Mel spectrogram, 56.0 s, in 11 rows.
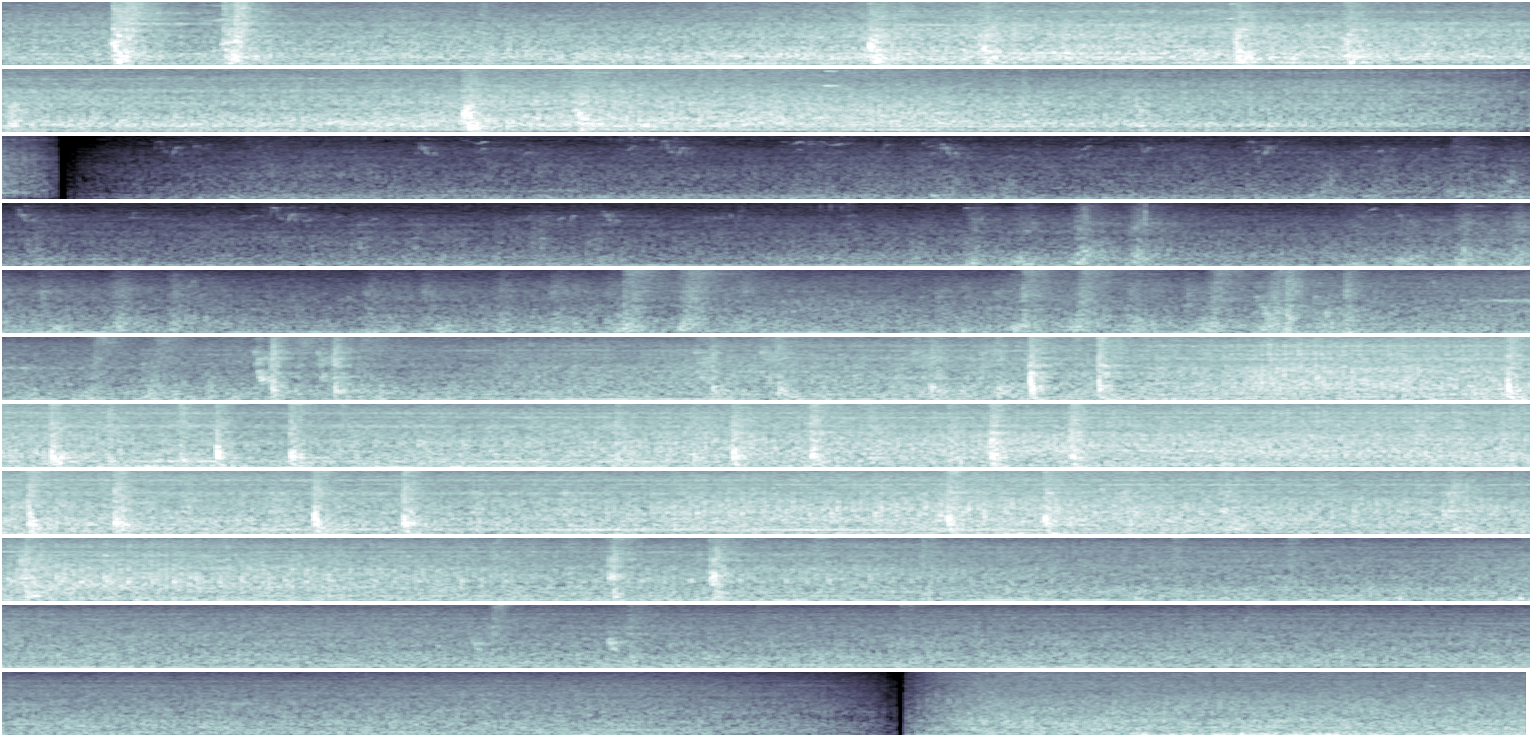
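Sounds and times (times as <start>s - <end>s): wheels clicking over rail joints: 0.0s - 8.1s, 18.0s - 45.9s
diesel train passing: 0.0s - 10.4s, 11.1s - 56.0s.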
